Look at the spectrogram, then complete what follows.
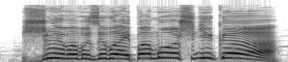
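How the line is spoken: Shrill shriek. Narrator (Russian): взвизгнул старший дознаватель

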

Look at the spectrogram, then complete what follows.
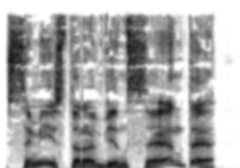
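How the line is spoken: Amused laughing question. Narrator (Russian): Женщина засмеялась от нелепости его пожелания

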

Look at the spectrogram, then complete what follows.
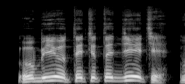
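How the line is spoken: Valet's laughing exclamation. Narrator (Russian): воскликнул, смеясь, камердинер

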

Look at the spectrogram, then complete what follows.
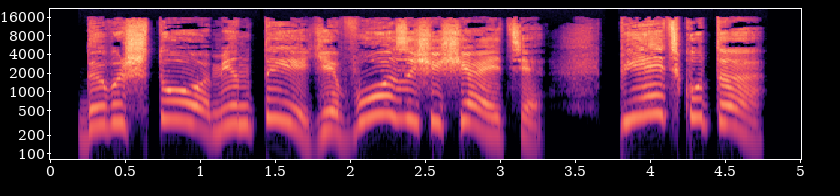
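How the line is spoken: Yelling. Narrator (Russian): орал Касторов-старший

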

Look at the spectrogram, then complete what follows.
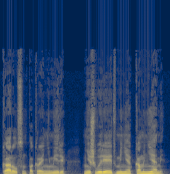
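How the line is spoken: Child grumbling. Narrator (Russian): проворчал малыш

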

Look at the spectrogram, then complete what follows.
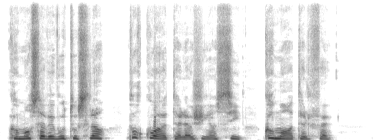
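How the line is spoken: Exclaimed. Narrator (French): s'écria le reporter

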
